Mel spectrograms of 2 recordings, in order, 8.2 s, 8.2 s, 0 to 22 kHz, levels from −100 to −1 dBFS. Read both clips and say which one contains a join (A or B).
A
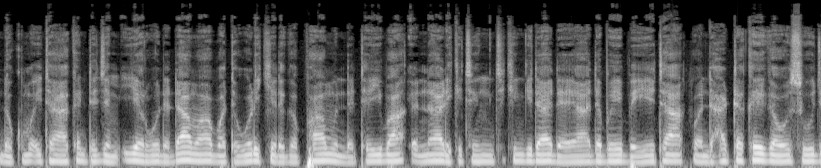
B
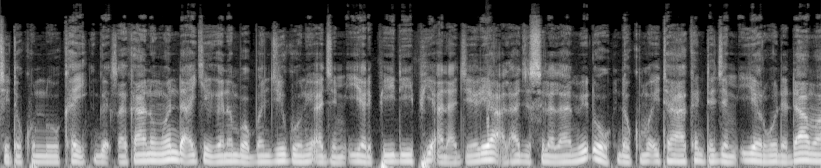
A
